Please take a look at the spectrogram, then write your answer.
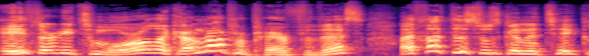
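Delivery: high, disbelieving question, caught off guard; incredulous. Retold or imitated. Retold phone call, confused reply.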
